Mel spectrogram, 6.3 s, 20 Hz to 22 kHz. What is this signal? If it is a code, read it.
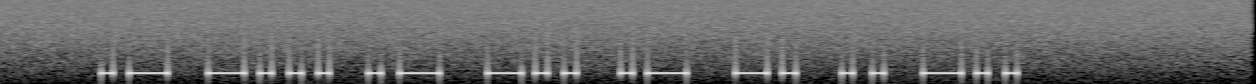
Morse code (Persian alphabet), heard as a keyed tone, hand-sent with a straight key, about 17 wpm, 540 Hz. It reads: ابادانید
